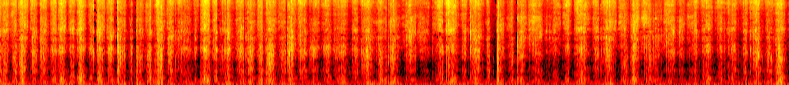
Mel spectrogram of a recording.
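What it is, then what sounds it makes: Cardboard light bulb box scratched. Fingernails scratch fast along the side of a small, hollow, printed cardboard light bulb box. The result is a steady run of rapid, dry, papery scratching bursts with a bright, hissy edge and a faint hollow body. Each stroke stops almost at once, with no ring after it.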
